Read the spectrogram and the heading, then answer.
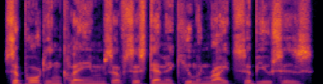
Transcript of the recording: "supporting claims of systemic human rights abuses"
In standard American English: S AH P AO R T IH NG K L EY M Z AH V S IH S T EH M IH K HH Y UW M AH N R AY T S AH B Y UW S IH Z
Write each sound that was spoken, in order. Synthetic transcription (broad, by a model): S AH P AO R T IH NG K L EY M Z AH V S IH S T EH M IH K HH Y UW M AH N R AY T S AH B Y UW S IH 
